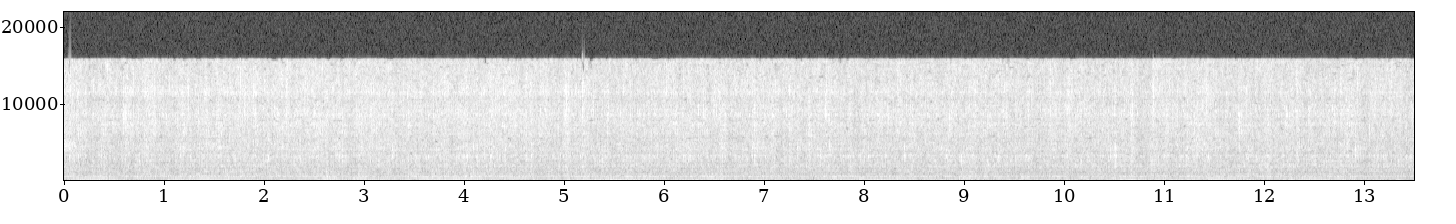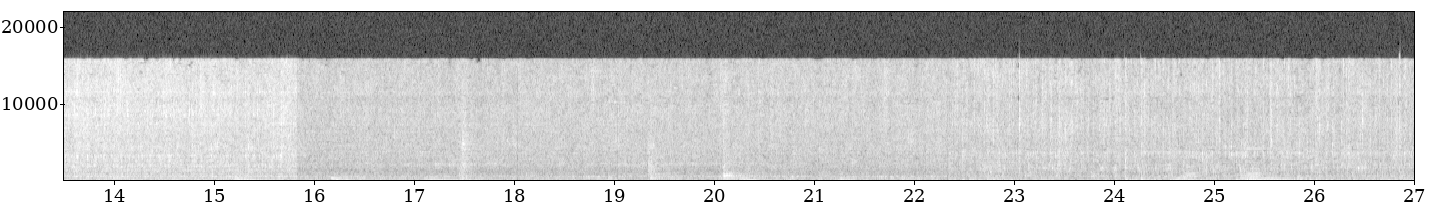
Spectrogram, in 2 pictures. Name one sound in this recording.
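Water pours from a tap and splashes into a tub.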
